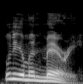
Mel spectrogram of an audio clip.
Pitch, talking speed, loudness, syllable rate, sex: 160 Hz, 215 wpm, -13 LUFS, 6.9 syllables/s, male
